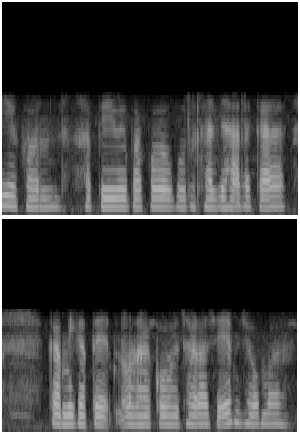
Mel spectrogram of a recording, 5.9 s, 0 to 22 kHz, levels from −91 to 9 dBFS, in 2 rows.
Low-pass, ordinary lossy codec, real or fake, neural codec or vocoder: 3.6 kHz; none; real; none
